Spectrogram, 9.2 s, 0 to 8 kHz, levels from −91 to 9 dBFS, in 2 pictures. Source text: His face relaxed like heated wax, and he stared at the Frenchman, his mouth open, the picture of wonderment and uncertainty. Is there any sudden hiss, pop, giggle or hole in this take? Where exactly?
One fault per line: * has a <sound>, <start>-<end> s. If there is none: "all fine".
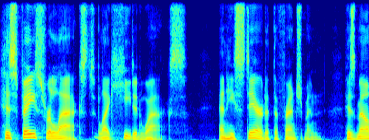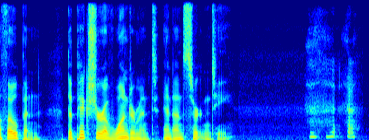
* has a laugh, 8.4-9.1 s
